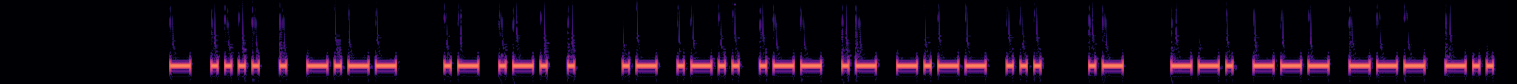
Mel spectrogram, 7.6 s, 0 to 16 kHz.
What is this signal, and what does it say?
Morse code, heard as a keyed tone, about 36 wpm, 700 Hz. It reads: THEY ARE ALWAYS A GOOD
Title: Sentences from Top 1000 Words - Review Part 4 - 35wpm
